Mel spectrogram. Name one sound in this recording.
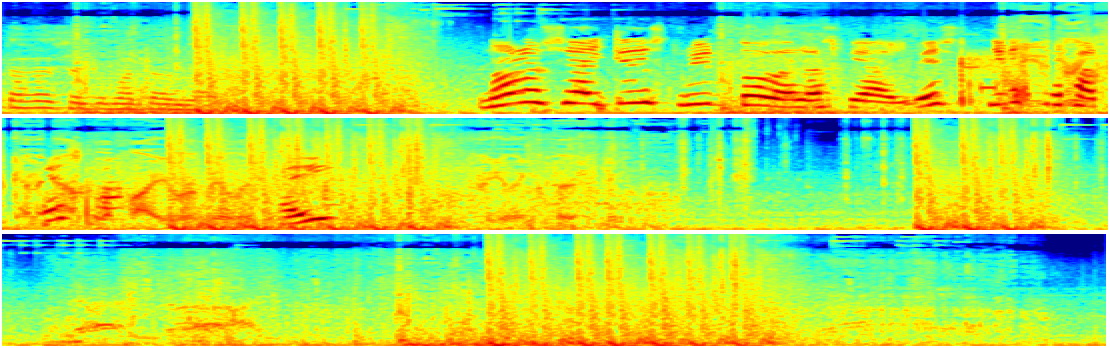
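Rapid gunshots ring out in bursts.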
